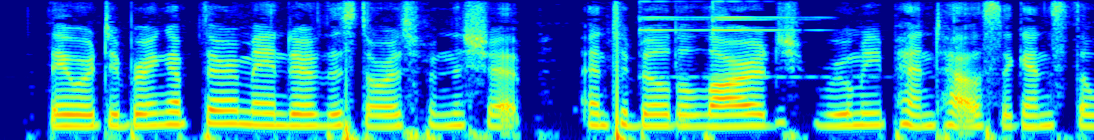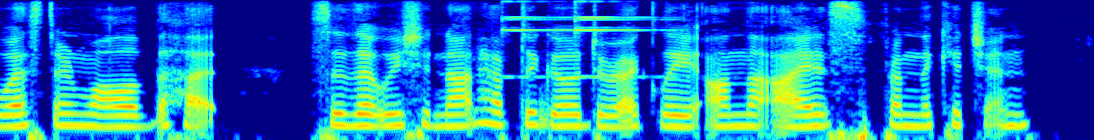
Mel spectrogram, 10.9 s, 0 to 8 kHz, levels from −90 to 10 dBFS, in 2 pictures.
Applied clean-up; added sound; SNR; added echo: classical method spectral subtraction.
